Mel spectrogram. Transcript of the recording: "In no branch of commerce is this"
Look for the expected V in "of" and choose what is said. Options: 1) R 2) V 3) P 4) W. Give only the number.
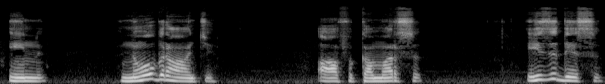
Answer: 3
